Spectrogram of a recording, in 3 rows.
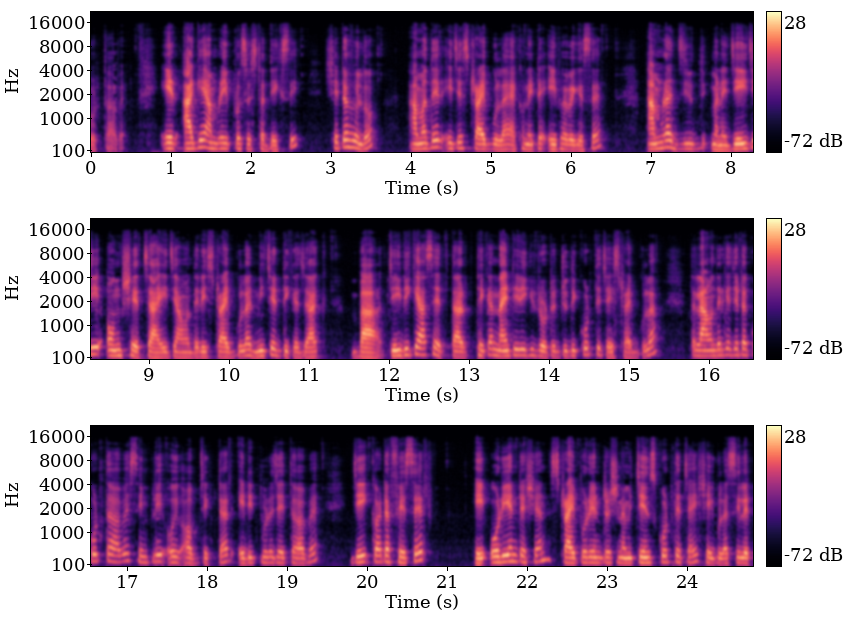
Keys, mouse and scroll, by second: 2.3 click, 3.3 middle click, 4.4 shift+middle click, 16.4 shift+middle click, 17.0 Tab, 22.0 click.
